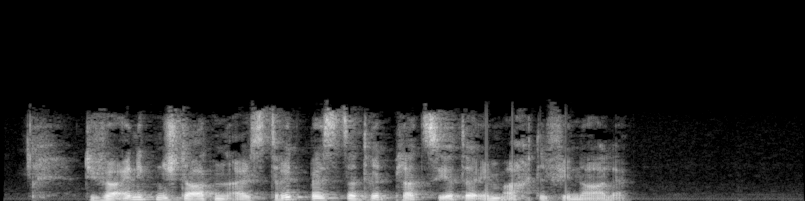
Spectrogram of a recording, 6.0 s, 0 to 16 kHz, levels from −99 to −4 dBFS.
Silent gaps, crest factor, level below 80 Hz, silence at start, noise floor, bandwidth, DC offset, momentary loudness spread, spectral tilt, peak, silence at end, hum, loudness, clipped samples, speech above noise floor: none; 18 dB; -48 dBFS; 0.2 s; -67 dBFS; 7.8 kHz; under 0.1%; 14 LU; -4.5 dB/octave; -2 dBFS; 1.35 s; none; -19 LUFS; under 0.1%; 48 dB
